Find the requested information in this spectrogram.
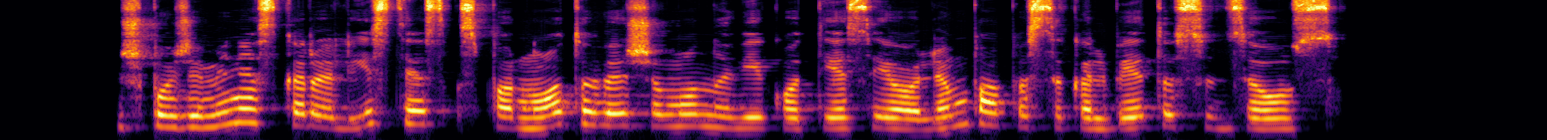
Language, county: Lithuanian, Marijampolė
